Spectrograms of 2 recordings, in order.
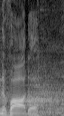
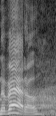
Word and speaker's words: Nevada: red from Nevada yes I was schooled that I was saying it wrong by pronouncing it Nevada so from Nevada Elena Vienna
